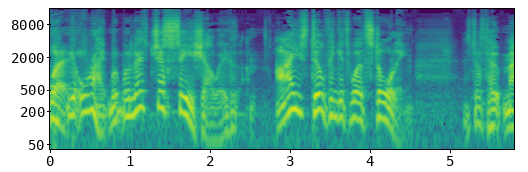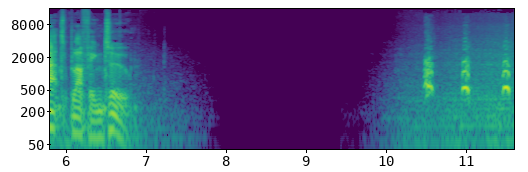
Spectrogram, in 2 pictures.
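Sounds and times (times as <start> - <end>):
speech: 0.0 - 6.9
dog barking short sharp woofs: 10.5 - 11.5.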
